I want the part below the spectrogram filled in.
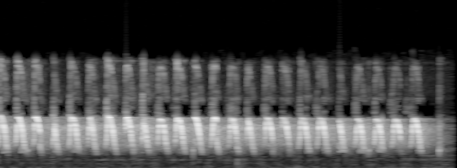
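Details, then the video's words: Bar-winged prinia, its ngebren ngetrok song used for tutoring other birds, pours out an unbroken run of quick, piercing, high chip notes, about six per second, steady in pitch and rhythm before stopping abruptly. "Masteran cigun ngebren ngetrok"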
